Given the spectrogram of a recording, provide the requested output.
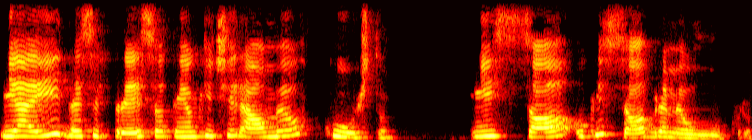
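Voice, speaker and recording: A woman speaks in a Bahian accent. Her pace is moderate. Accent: Bahian Brazilian Portuguese. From Brazil, Bahia. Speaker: lean manufacturing professional, lecturer. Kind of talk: lecture.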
